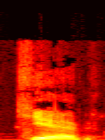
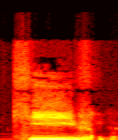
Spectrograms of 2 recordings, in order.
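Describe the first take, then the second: First: The name is said the Russian way, Kee-yev. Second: The name is said the Ukrainian way, Kyiv. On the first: "que é a pronúncia russa" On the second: "Em ucraniano, é Kiev"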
